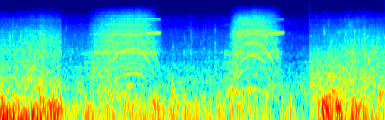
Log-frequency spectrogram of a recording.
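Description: An electric fishing reel whirs as it winds in line.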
